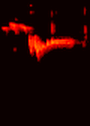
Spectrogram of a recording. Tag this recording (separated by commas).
Animal, Bird, Wild animals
